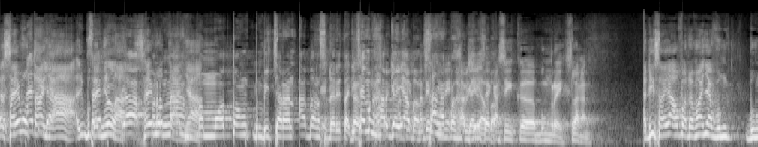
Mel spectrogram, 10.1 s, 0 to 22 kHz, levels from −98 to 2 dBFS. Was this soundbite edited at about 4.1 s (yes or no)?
no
